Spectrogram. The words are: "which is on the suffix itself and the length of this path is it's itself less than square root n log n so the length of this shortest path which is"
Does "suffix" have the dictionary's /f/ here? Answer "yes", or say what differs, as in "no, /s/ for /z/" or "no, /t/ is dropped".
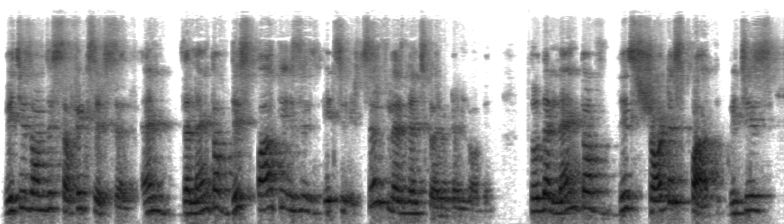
yes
